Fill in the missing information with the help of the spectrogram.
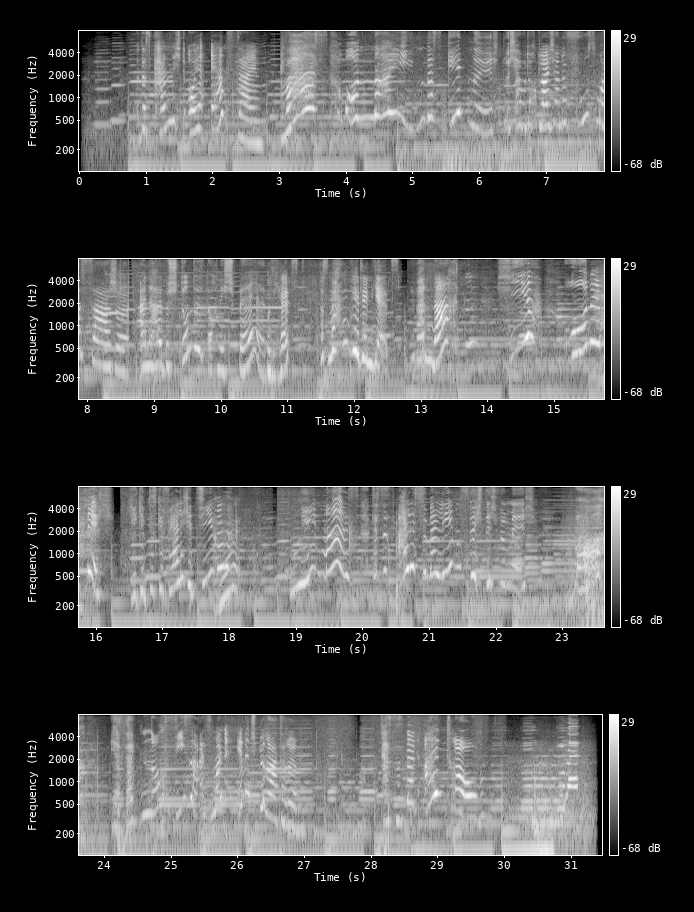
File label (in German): Comedy-Hörspiel Reiche Blondine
